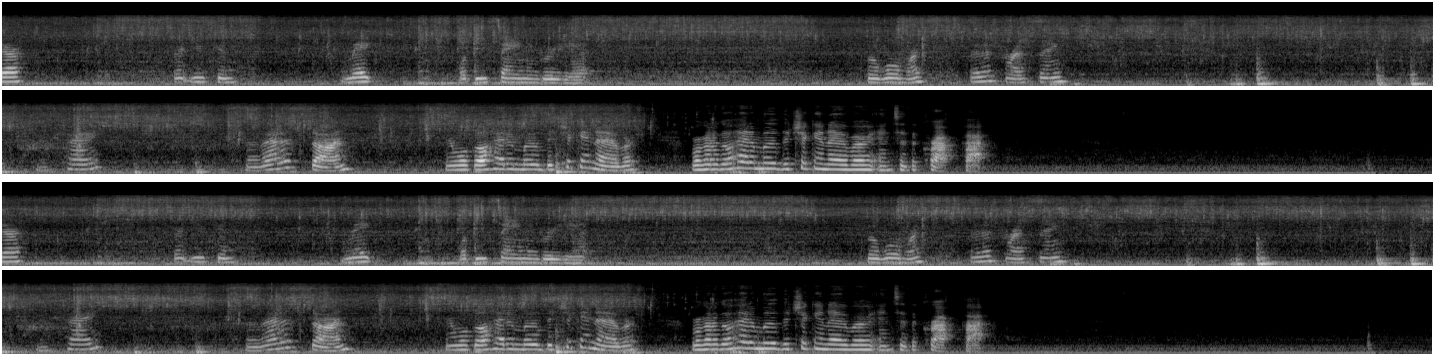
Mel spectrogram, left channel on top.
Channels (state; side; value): normal; both; correlation 0.44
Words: that you can make with these same ingredients. So we'll finish rinsing. Okay, so that is done. And we'll go ahead and move the chicken over. We're going to go ahead and move the chicken over into the crock pot.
